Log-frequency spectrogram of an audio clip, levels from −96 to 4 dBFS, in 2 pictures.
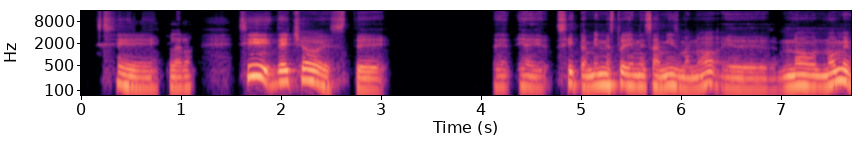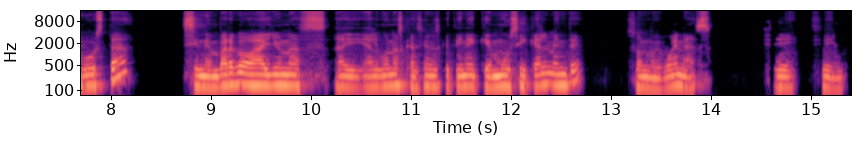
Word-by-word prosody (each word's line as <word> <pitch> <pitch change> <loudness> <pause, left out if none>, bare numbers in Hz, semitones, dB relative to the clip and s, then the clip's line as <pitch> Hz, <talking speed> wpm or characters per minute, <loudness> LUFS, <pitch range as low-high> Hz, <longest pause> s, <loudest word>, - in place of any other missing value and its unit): Sí, 115 -6 -2
claro. 120 0 -4 0.4
Sí, 245 0 +7
de 175 - +4
hecho, 180 -1 +5
este 110 -4 -3 1.0
Eh, 125 0 -9
eh, 120 -3 -6
sí, 165 - 0
también 135 0 +2
estoy 145 +1 +2
en 130 -1 +1
esa 130 0 -1
misma, 125 -3 +1
¿no?, 130 +6 -1
eh, 105 -2 -5
no 130 +3 +2
no 130 +5 +3
me 185 -1 +6
gusta. 145 - -1 0.5
Sin 125 -1 +1
embargo, 140 +4 +3
hay 140 0 +2
unas 140 +1 -1
hay 125 -2 -3
algunas 130 +3 -2
canciones 125 -1 -4
que 125 - -9
tiene 125 0 -1
que 125 -1 -3
musicalmente, 135 +3 0 0.4
son 120 -1 -4
muy 110 -2 -2
buenas. 125 +1 -2 0.5
Sí, 120 -1 -5
sí. 120 -3 -7
130 Hz, 140 wpm, -23 LUFS, 120-140 Hz, 1.0 s, Sí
